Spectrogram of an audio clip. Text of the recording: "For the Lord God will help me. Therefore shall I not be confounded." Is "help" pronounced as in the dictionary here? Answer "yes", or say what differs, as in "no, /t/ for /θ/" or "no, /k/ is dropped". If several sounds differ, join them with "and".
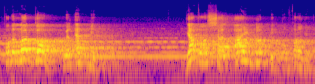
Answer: yes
